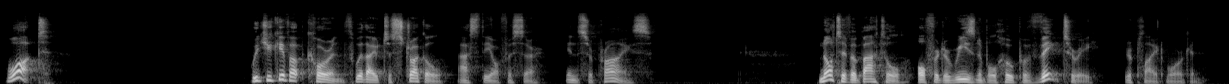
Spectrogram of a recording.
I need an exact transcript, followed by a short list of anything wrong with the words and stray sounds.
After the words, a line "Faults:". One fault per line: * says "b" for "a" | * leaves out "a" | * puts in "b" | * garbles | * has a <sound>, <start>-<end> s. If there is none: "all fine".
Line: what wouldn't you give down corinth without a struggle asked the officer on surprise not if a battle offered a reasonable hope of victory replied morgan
what would you give up corinth without a struggle asked the officer in surprise not if a battle offered a reasonable hope of victory replied morgan
Faults:
* says "would" for "wouldn't"
* says "up" for "down"
* says "in" for "on"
